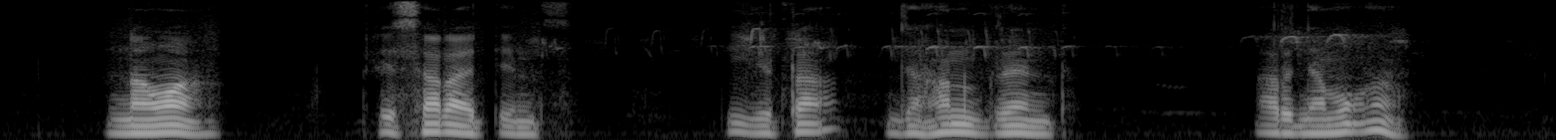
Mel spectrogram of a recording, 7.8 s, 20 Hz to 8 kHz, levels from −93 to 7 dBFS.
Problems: background sounds at intervals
